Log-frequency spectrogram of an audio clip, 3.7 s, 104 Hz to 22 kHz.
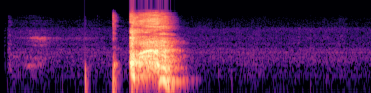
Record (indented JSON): {
  "cough_length": "3.7 s",
  "cough_amplitude": 32768,
  "cough_signal_mean_std_ratio": 0.26,
  "survey_phase": "beta (2021-08-13 to 2022-03-07)",
  "age": "45-64",
  "gender": "Male",
  "wearing_mask": "No",
  "symptom_cough_any": true,
  "symptom_runny_or_blocked_nose": true,
  "symptom_shortness_of_breath": true,
  "symptom_sore_throat": true,
  "symptom_fatigue": true,
  "symptom_headache": true,
  "symptom_onset": "4 days",
  "smoker_status": "Ex-smoker",
  "respiratory_condition_asthma": false,
  "respiratory_condition_other": false,
  "recruitment_source": "Test and Trace",
  "submission_delay": "2 days",
  "covid_test_result": "Positive",
  "covid_test_method": "RT-qPCR",
  "covid_ct_value": 17.8,
  "covid_ct_gene": "ORF1ab gene",
  "covid_ct_mean": 18.2,
  "covid_viral_load": "1100000 copies/ml",
  "covid_viral_load_category": "High viral load (>1M copies/ml)"
}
